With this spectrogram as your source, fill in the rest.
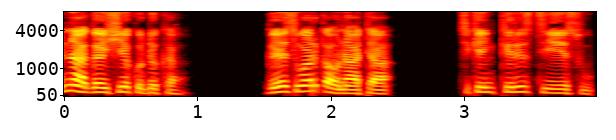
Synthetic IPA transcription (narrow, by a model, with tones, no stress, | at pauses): ʔɪ˦naː˨ɡɐ˦jʃeː˦kʷu˨dʊ˦ka˨ʔ | ɡɐ˦jsʊ˦wɐ˦rkʼa˨wnaː˦taː˦ | t͡ʃɪ˦kʲɪ˦ŋkʲɪ˦ɾɪ˦sti˨jeː˦su˨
